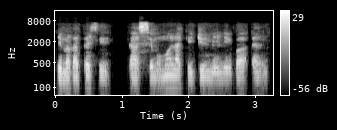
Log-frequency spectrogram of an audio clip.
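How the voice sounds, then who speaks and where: A deep, gravelly preacher, appearing as a guest on a talk show, tells his testimony slowly and haltingly, restarting often. His voice has little pitch movement and a darkish tone, and the recording is dull, lo-fi and dry with no echo.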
